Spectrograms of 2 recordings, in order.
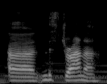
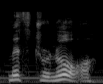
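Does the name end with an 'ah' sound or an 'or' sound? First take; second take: ah; or. First: The name ends in an open 'ah' vowel. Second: The name ends in an 'or' sound. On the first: This is how the game says the name. The speaker calls it right. "Mistrana was the big one for me" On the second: This is how the group said the name. The speaker calls it wrong. "as we called it"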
